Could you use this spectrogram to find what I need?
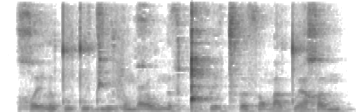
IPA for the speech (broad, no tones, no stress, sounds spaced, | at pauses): ʁʷ e l ə tʷ i tʷ i d i l v ə m ʕ o l n ə θ ɡ͡ǃ ə p e l t͡sʼ ə θ ɾ ɔ m a tʷ æ χ ə m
